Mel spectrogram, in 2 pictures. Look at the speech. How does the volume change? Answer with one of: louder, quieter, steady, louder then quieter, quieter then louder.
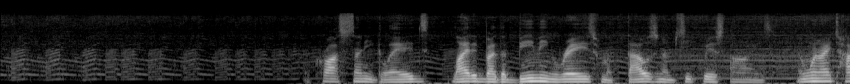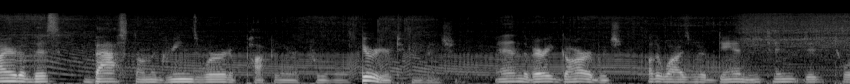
quieter.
